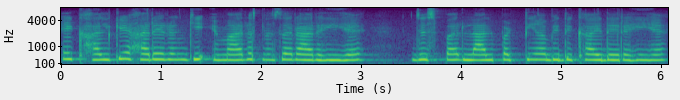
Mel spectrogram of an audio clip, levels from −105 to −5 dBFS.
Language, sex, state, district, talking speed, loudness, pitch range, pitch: Hindi, female, Bihar, Darbhanga, 185 wpm, -28 LUFS, 280-295 Hz, 290 Hz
